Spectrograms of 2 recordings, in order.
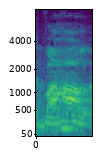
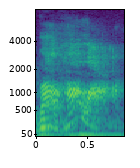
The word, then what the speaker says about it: Valhalla: Vahala. How you say it? Valhalla.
